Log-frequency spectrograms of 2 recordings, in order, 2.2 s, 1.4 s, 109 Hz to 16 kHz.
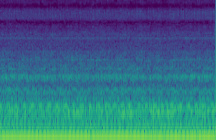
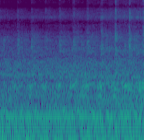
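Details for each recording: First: Dodge V8, restarted: starts far better, deep even burble with a good stable cold idle, no stumble or misfire. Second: Fleet truck V8 with 111K miles at idle: light, quick, regular tick keeping pace with the engine from one unhappy lifter; no misfire registering yet, a collapsed lifter suspected.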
